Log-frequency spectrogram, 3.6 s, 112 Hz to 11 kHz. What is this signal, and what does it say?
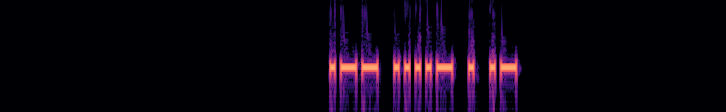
Morse code, heard as a keyed tone, about 43 wpm, 700 Hz. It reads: W4EA
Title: USA Call Signs - 4 Characters - Repeated 3x - 45wpm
